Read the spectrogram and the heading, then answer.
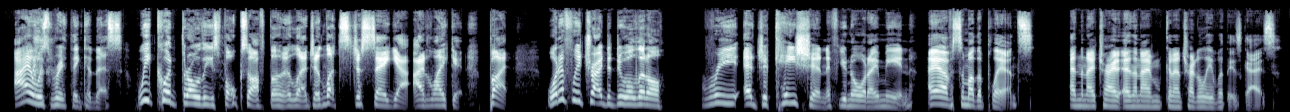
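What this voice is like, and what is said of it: Character voice for Parlo. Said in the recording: “your Parlo voice is getting much better as you go, actually. ... I just tried to do a Parlo impression instead of a Wallace doing Parlo impression”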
